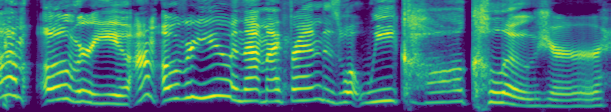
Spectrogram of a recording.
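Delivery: put-on tipsy drunk voice, final sound drawn out. Acting out Rachel's answering machine message on her date: drunk Rachel voice. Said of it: "Oh, I am drunk".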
